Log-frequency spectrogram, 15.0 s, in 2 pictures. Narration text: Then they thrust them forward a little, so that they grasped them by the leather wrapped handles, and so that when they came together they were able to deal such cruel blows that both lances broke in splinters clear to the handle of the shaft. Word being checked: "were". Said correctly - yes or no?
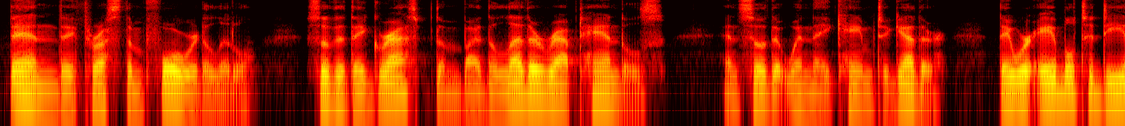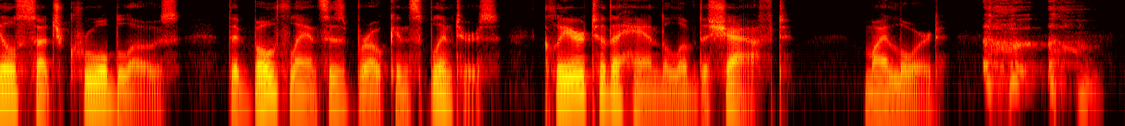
yes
